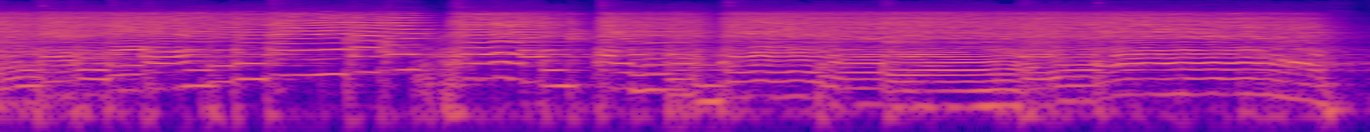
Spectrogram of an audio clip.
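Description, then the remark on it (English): Electric guitar plays a run of gritty, sizzling power chords through an amp-style pedal with its drive switched off. The chords are loud and sustained, shifting every second or so, with no voices. “Yeah, that's power chords and stuff. it's got the sizzle. Dude, that's with the drive off.”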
